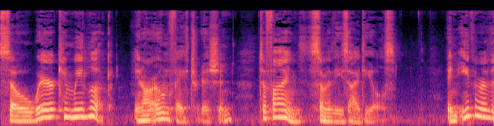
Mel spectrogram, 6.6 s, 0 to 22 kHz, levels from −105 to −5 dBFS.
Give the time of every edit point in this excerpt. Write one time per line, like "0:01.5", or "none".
none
